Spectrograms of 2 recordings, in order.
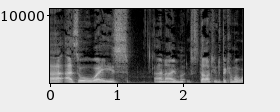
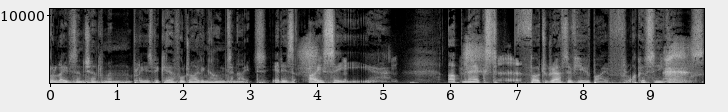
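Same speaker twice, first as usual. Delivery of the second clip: put-on sexy radio announcer voice, low and sultry; 5 semitones lower than usual. Close to the mic, the speaker demonstrates their sexy radio voice. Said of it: "I put on my sexy radio voice, and I get close to the mic".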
